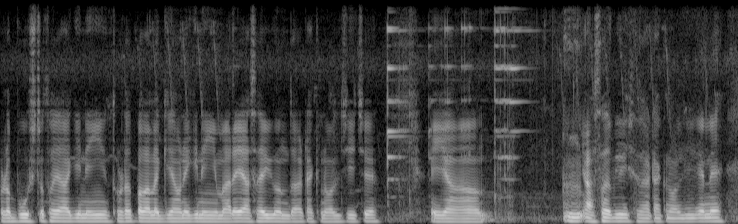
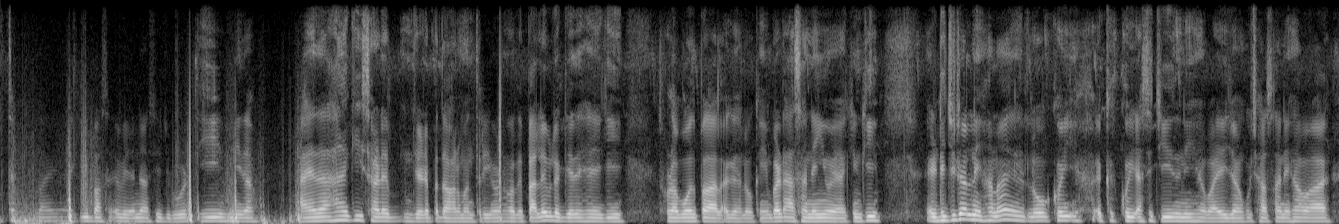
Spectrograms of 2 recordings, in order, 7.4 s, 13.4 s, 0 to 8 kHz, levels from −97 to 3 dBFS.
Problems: background sounds at intervals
